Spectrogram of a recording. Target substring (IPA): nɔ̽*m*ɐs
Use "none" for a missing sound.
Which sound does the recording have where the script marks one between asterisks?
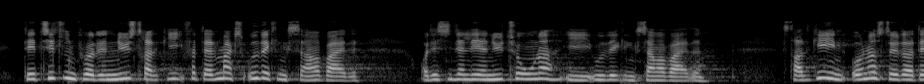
n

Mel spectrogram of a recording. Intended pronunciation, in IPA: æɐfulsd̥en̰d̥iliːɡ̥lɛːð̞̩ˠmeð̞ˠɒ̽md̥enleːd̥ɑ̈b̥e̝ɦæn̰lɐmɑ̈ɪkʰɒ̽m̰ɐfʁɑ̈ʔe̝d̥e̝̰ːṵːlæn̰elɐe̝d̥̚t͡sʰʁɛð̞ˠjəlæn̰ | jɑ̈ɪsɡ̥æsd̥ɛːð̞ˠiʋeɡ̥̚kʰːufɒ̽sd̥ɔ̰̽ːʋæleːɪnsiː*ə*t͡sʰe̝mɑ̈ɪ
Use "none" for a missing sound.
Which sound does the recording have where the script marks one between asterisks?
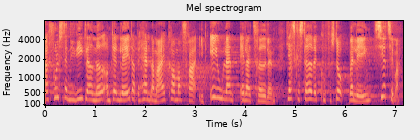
ɐ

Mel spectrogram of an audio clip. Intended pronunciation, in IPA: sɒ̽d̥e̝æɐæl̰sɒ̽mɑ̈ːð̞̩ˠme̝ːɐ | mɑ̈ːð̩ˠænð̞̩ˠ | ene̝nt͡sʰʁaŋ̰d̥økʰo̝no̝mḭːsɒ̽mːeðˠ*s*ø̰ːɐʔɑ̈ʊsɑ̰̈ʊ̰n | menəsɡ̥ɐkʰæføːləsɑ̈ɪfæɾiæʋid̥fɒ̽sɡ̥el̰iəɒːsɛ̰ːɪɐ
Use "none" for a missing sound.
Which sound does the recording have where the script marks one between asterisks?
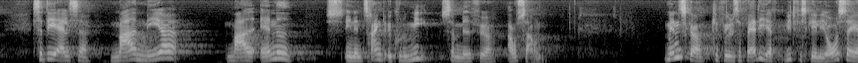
f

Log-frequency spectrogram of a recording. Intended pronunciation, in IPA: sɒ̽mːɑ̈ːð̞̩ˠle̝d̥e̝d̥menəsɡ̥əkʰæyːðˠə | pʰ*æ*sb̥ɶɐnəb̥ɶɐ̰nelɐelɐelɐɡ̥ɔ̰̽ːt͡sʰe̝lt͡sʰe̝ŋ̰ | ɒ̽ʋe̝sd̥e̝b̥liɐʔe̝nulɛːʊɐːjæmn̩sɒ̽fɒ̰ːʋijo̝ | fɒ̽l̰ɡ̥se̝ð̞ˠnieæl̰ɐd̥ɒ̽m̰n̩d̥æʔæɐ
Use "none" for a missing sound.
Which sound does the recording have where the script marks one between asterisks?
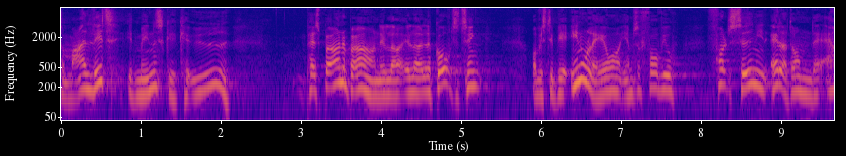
æ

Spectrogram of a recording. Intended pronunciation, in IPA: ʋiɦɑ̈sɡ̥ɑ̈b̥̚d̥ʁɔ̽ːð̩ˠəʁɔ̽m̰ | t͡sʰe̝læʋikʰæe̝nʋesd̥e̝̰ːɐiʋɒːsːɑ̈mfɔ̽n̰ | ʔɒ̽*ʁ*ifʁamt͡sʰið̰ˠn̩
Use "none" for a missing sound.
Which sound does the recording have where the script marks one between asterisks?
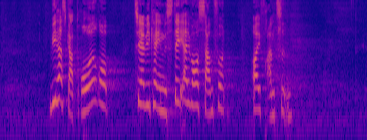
none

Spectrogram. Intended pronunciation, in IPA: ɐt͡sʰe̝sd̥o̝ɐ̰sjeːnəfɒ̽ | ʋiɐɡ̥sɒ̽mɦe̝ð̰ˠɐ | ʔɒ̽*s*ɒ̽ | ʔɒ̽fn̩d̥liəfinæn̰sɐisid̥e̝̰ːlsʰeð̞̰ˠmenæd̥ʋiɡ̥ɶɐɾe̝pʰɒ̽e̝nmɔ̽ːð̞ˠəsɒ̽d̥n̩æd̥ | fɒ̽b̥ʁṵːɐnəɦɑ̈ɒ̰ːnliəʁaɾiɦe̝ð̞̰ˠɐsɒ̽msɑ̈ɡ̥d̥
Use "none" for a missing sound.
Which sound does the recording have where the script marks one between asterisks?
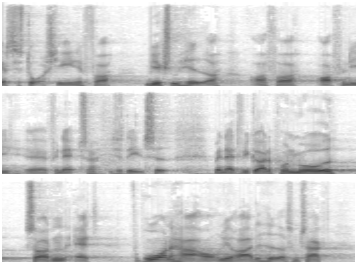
f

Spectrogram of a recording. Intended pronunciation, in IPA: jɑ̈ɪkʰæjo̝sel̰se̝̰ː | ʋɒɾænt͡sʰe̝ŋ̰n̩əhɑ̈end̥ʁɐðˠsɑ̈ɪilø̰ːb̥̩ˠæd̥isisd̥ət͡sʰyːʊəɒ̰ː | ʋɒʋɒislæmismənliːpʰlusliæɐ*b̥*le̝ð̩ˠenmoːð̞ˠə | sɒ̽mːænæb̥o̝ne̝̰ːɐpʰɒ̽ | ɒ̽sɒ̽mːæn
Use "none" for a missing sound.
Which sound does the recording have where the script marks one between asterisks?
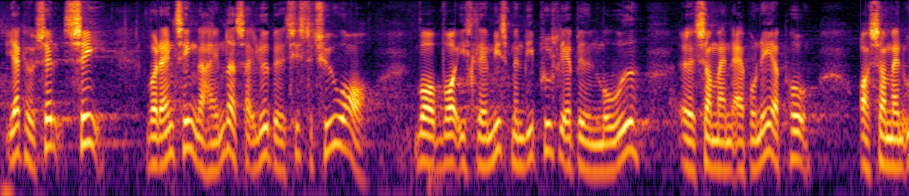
b̥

